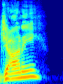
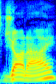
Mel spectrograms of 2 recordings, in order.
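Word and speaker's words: Johni: Is it Johnny? – I think it's John I. – John I? – It looks like Johnny, but it's not pronounced Johnny.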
